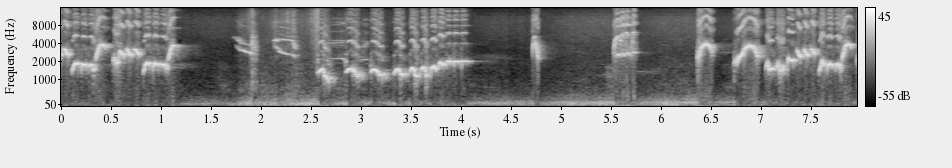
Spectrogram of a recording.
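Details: White-rumped shama singing to encourage a caged bird that has gone quiet; rich whistled phrases, a rising run of quick notes, then scattered sharp chips and swooping whistles.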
